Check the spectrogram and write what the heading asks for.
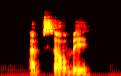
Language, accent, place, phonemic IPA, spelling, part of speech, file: French, France, Lyon, /ap.sɔʁ.be/, absorbés, verb, LL-Q150 (fra)-absorbés.wav
- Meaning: masculine plural of absorbé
